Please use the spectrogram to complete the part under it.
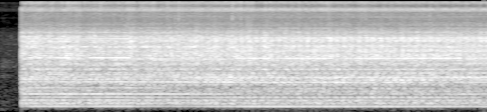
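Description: A mixer grinder blends ghee with water, running as a loud, steady, high-pitched whir that starts abruptly and holds without a break.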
